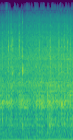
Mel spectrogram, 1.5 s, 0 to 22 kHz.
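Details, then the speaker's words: 2003 Honda Element, raised front wheels spun in gear: gritty crackling grind with faint steady whine from left inner CV joint; boot ripped and slinging grease, dry worn joint grinding, complaint of front-end noise. "that noise is actually the inner cv joint right there the boot is ripped and it's grinding"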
